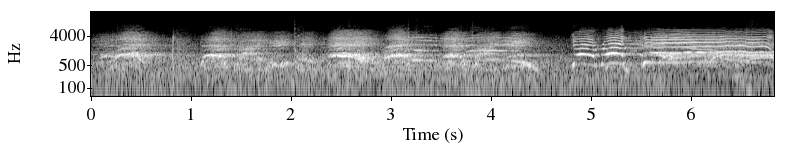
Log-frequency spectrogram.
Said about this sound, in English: Earlier this month, more than 2,000 high school cheerleaders from across the state jumped, flipped, danced, and shouted to the rafters at the Raleigh Convention Center.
